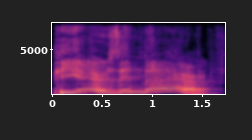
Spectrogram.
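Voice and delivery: high, slow and loud; father's slow answer. A narrator's reading. Father tells mother, slow, high and loud. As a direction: drag it out, pointing at the lion.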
